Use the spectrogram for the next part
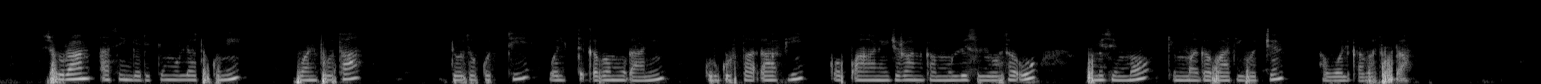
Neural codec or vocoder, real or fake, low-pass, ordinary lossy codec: codec, 16 kHz, 16 kbps, FreqCodec, smaller model; fake; 5.4 kHz; AAC, 32 kbps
